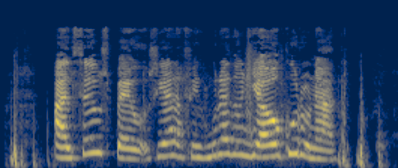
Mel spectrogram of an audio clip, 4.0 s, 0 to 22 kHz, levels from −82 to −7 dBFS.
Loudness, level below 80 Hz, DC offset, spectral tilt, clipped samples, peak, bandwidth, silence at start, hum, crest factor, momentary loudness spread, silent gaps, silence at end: -22 LUFS; -54 dBFS; under 0.1%; -4 dB/octave; under 0.1%; -4 dBFS; 11.5 kHz; 0.1 s; none; 20 dB; 15 LU; none; 0.15 s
